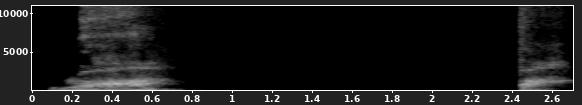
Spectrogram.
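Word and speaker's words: רפא: So this is pronounced Ra Fa.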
